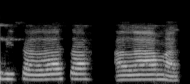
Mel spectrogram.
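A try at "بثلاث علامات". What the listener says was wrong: Bisalasati alamatin. Dibaca baris akhirnya ya. Kita belajar nahunya sekalian. Bisalasati alamatin.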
